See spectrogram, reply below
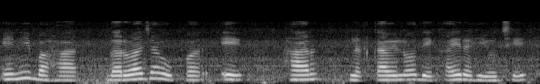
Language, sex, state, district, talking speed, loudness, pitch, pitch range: Gujarati, female, Gujarat, Valsad, 110 wpm, -17 LUFS, 215 Hz, 205-230 Hz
